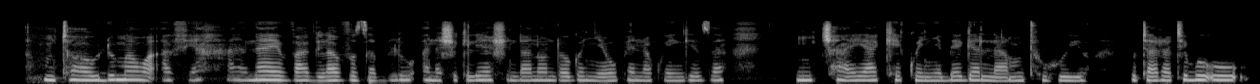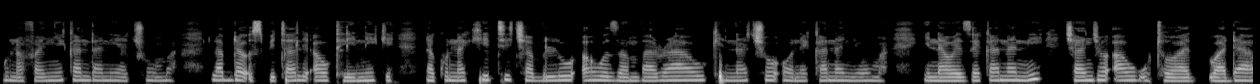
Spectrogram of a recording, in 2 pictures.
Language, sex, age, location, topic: Swahili, female, 25-35, Nairobi, health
